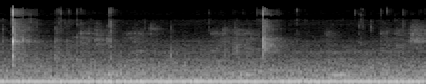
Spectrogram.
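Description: Close-up wet chewing of sushi, with two sharp mouth clicks about two and a half seconds apart, over a steady low hum.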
